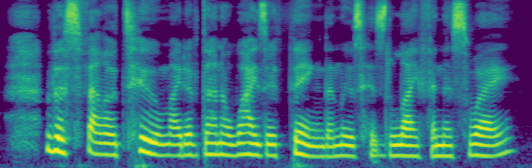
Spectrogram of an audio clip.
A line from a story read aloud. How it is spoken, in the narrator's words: they laughed heartily, and the eldest said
